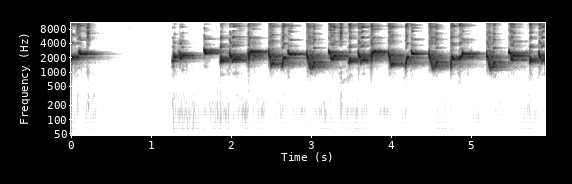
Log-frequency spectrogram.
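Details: Female Sooty-headed bulbul calling to a male with a sharp fighting call to spur bulbuls to respond: one short chirp, a pause, then a steady run of lively, bubbling, up-and-down chirps.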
